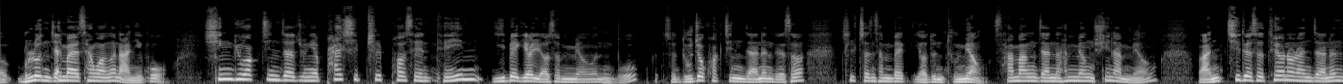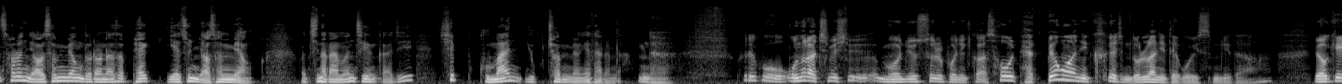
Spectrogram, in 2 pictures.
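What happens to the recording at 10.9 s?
Damaged data in the compressed stream hits at 10.93 to 10.95 s. The decoder meets corrupted bytes, misreads or rejects the frames there, loses sync and hunts for the next valid frame header, leaving a brief chirp or blip cutting into the speech.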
